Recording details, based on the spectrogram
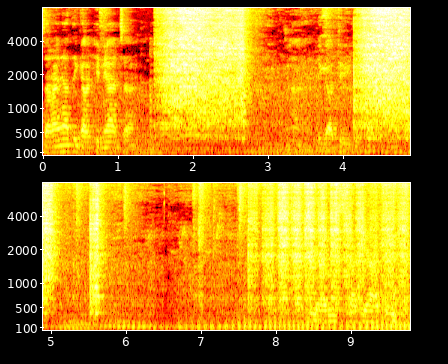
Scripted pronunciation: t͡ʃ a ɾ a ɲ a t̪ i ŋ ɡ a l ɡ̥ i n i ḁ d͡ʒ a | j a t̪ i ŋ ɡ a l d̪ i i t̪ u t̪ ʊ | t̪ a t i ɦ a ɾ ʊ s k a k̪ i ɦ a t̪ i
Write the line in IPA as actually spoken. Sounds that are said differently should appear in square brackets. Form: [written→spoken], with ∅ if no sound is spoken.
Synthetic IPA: t͡ʃ a ɾ a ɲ a t̪ i ŋ ɡ a l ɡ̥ i n i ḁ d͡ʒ a | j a t̪ i ŋ ɡ a l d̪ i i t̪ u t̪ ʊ | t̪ a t i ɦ a ɾ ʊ s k a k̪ i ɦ a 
